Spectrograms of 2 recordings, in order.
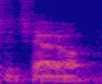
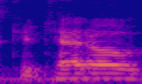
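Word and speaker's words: Checchetto: fantastic Jonathan Hickman maros chetto um I don't know if I'm ever pronouncing Marco Chet's name right I've had comments telling me it's ketto cetto um I'm going to with ketto Marco ketto I'm I'm sorry if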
